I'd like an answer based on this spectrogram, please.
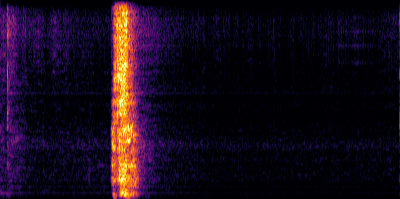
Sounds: Sneeze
